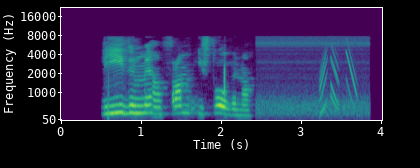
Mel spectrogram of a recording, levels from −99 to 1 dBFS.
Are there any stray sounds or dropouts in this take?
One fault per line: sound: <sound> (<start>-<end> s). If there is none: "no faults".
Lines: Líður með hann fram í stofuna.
sound: chirp (3.2-3.7 s)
